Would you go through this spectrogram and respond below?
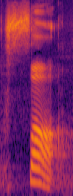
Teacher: so itu dia mempunyai sifat isti'la. Artinya pangkal lidahnya dia naik.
